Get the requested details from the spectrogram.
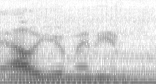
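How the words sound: The word is said the British way. "British say it aluminium"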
